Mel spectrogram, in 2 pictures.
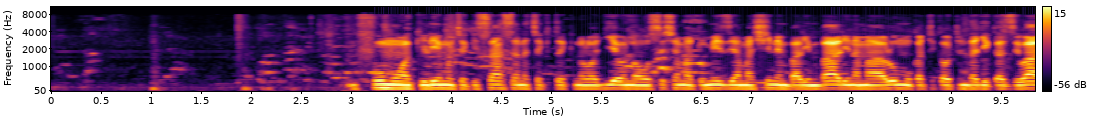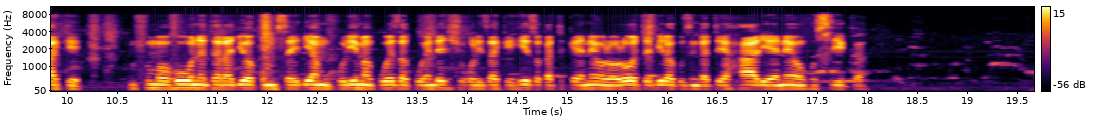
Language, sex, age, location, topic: Swahili, male, 25-35, Dar es Salaam, agriculture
